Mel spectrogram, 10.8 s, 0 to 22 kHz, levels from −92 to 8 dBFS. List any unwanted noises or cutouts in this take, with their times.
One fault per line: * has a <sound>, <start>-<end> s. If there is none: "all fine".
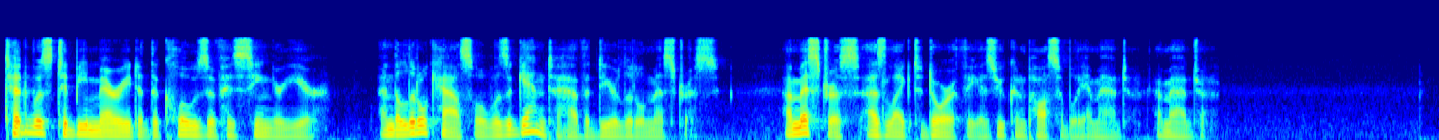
all fine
